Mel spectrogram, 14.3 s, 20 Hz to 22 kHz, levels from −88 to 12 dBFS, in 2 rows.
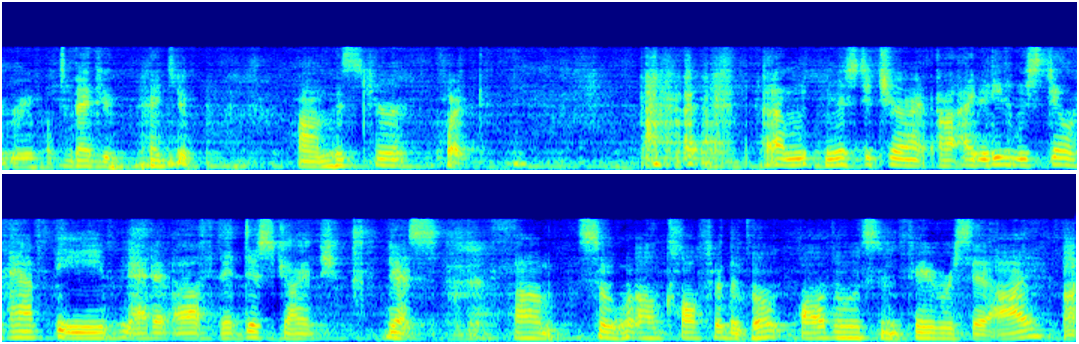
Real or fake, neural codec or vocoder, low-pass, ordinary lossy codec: fake; codec, 24 kHz, 1 kbps, SNAC; 7.2 kHz; MP3, 64 kbps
